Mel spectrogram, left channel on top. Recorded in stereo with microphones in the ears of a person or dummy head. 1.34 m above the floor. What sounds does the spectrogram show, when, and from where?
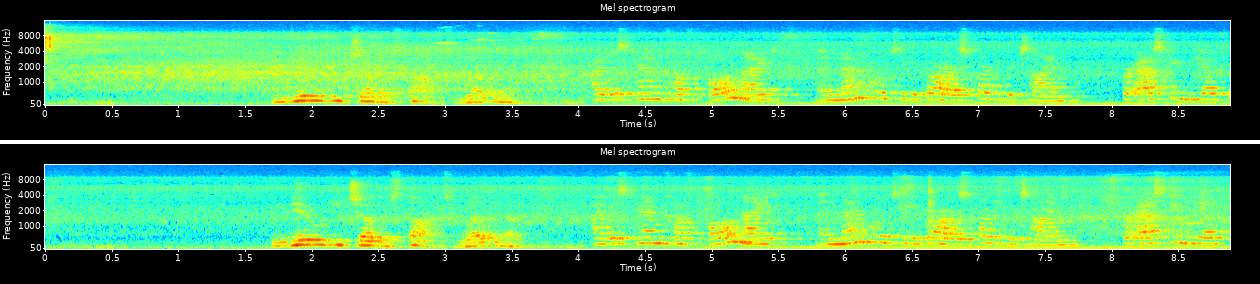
1.7 s a man speaking: 75° right (ahead or behind), 0.8 m
4.1 s a woman speaking: 20° left (ahead or behind), 1.4 m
